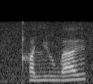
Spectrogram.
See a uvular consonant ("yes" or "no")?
yes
